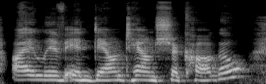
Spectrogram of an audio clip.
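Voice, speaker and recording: A woman speaks at a medium pitch and a fairly slow pace, with ordinary pitch variation. Room echo is audible, along with noticeable background noise. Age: 60s. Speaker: podcast host. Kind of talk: casual podcast monologue. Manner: animated.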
